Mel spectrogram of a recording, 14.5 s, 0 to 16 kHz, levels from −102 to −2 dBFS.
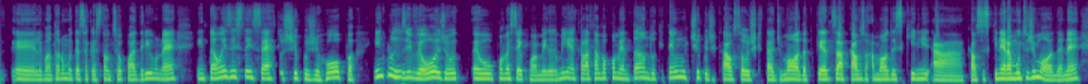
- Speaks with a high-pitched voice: No, medium, 175 Hz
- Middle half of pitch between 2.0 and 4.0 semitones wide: Yes, average, 3.1 semitones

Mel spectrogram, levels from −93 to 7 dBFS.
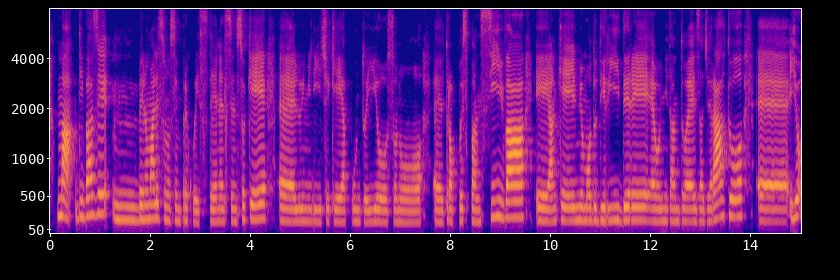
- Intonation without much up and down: No, average, 3.2 semitones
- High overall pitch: No, medium, 170 Hz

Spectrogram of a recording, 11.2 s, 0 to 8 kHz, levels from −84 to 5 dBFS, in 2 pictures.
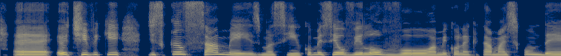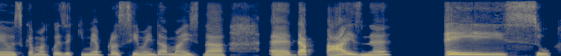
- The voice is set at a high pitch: Yes, high, 215 Hz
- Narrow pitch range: Yes, narrow, 2.3 semitones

